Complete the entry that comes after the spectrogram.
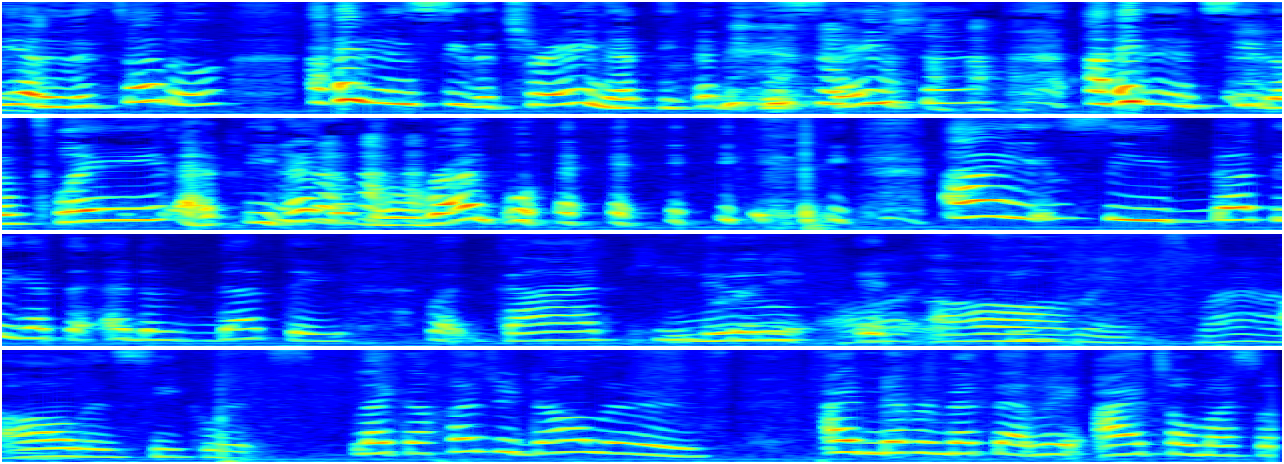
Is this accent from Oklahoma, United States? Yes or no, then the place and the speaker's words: no; Florida, United States; I'm from Florida. I'm in California.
